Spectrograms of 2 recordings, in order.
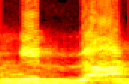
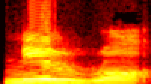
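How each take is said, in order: First: The r is light, with a thin front vowel. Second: The r is heavy, with a full deep vowel. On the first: The speaker calls it wrong. "निर-रा नहीं करना" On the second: The speaker calls it right. "रॉ मोटी"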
